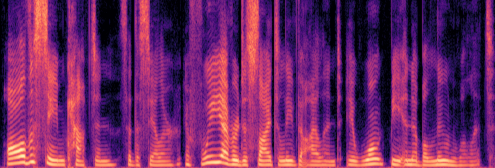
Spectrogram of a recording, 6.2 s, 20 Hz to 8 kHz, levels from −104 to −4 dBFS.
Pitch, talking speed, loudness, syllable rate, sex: 205 Hz, 225 wpm, -18 LUFS, 5.3 syllables/s, female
